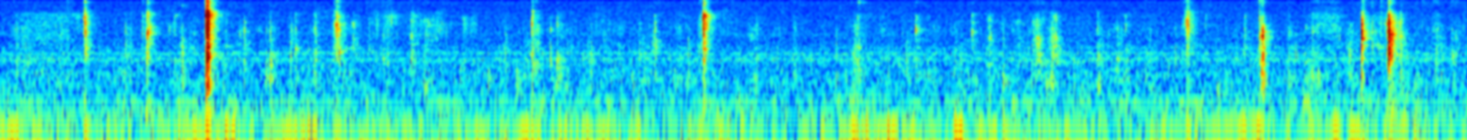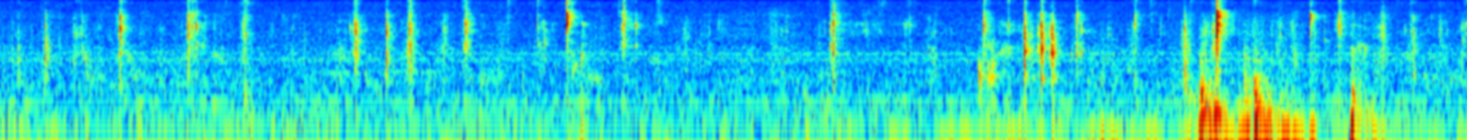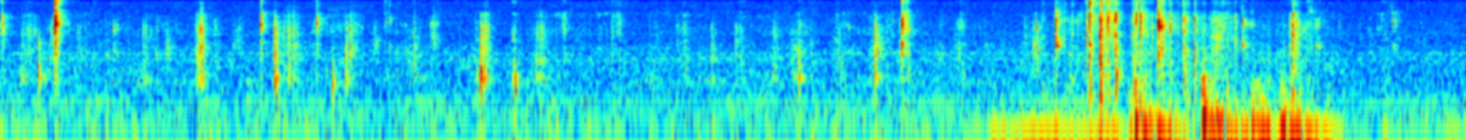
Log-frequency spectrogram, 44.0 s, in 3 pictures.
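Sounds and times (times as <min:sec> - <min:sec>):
person chewing and biting: 0:27.8 - 0:39.0, 0:39.6 - 0:43.4
sharp clicks and crunches: 0:39.7 - 0:42.6.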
